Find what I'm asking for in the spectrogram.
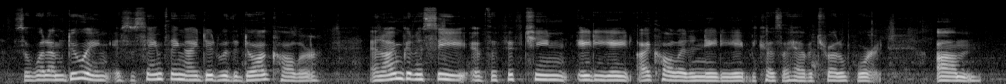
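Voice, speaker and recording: Over noticeable background noise, a woman speaks at a moderate pace with a medium pitch and ordinary pitch variation. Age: 60s. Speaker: sewing video creator. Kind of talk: tutorial. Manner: hesitant, frequent ums.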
